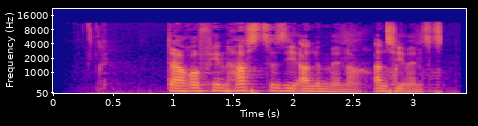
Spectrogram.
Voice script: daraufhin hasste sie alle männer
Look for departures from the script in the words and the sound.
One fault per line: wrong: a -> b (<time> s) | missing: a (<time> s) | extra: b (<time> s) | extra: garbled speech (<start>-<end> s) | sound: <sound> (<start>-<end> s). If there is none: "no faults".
extra: garbled speech (2.7-3.3 s)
